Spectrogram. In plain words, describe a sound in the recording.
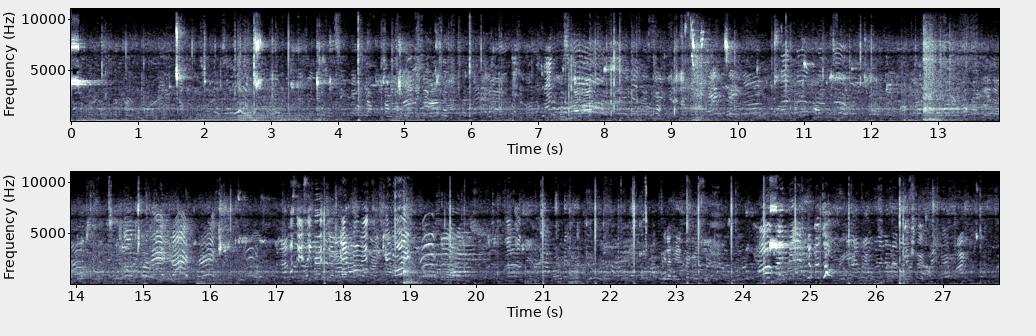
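Young women call out and chat across an outdoor court.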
